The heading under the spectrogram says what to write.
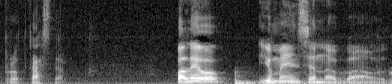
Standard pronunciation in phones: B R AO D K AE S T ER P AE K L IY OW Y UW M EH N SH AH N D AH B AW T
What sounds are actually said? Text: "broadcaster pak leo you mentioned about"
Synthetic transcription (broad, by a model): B R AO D K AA S T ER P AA L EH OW Y UW M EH N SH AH N AH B AW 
